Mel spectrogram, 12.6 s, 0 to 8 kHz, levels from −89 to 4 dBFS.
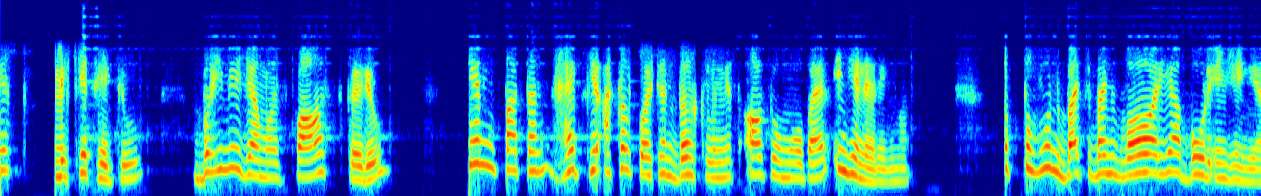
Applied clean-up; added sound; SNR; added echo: neural mask model DeepFilterNet 3.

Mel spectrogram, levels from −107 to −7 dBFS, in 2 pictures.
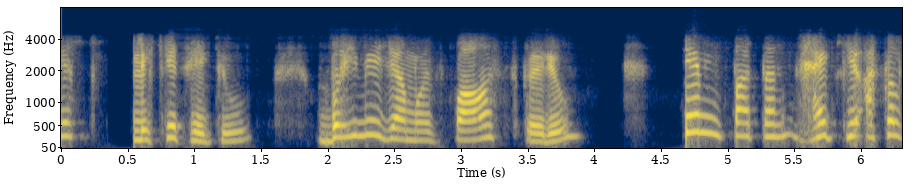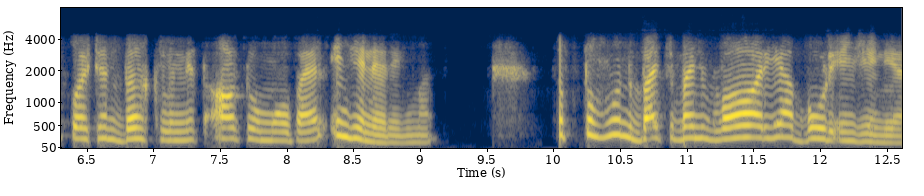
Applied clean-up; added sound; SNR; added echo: neural mask model Resemble Enhance denoiser.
